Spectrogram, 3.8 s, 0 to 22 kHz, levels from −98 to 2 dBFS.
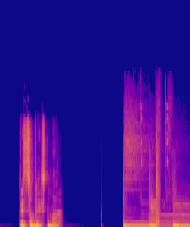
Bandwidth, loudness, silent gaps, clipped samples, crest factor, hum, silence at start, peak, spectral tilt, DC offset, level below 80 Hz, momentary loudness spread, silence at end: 12.5 kHz; -24 LUFS; 1.74-2.02 s, 2.08-2.46 s; under 0.1%; 18 dB; none; 0.4 s; -4 dBFS; -6 dB/octave; under 0.1%; -26 dBFS; 9 LU; 0 s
